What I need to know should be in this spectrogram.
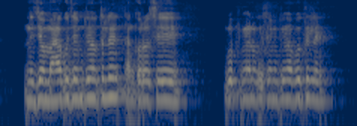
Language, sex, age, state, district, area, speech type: Odia, female, 45-60, Odisha, Nayagarh, rural, spontaneous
